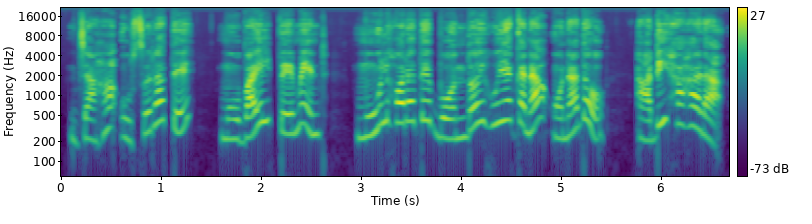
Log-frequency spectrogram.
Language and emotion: Santali, surprised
